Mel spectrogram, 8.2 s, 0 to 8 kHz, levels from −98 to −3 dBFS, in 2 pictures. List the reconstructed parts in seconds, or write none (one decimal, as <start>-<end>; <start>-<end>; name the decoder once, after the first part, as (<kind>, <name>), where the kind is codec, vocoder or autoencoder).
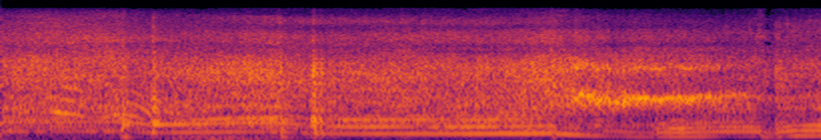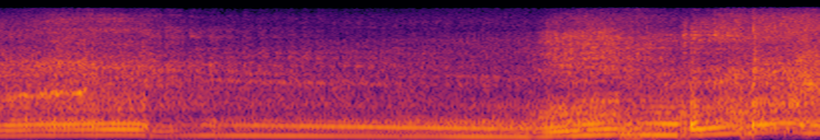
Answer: none

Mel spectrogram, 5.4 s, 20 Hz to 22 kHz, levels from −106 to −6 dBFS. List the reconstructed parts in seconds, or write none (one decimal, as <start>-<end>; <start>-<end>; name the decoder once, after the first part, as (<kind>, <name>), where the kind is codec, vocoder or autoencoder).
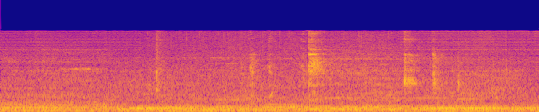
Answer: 0.0-1.4 (codec, DAC); 4.0-5.4

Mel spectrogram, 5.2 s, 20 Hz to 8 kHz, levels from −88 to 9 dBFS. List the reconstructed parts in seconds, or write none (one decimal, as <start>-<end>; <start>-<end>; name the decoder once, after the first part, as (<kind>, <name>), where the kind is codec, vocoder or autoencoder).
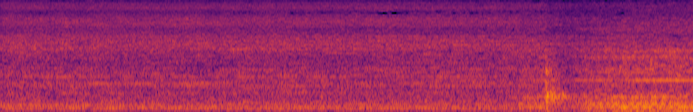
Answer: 0.0-2.1 (codec, DAC)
